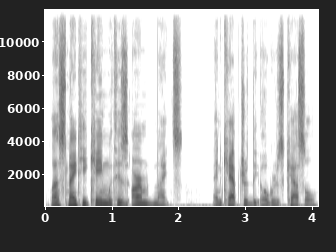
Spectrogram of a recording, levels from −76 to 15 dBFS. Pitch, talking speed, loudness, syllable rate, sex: 100 Hz, 190 wpm, -21 LUFS, 5.2 syllables/s, male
